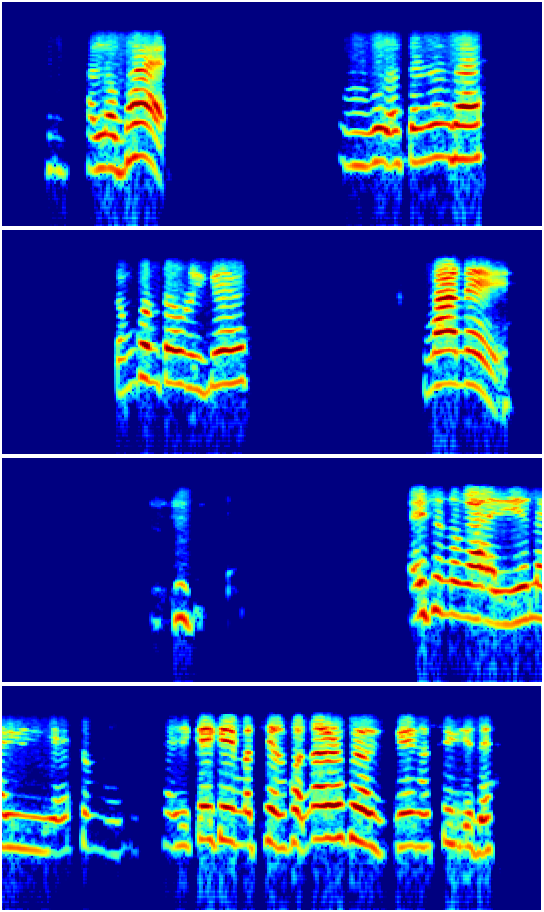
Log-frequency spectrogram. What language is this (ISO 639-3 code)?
mni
